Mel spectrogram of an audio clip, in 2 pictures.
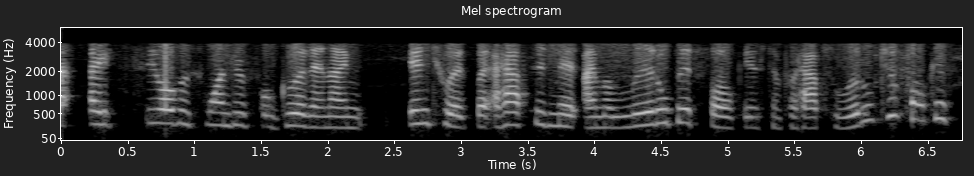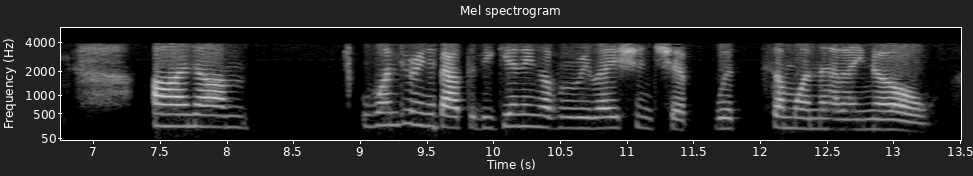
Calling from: New Jersey, United States; I'm in New Jersey.

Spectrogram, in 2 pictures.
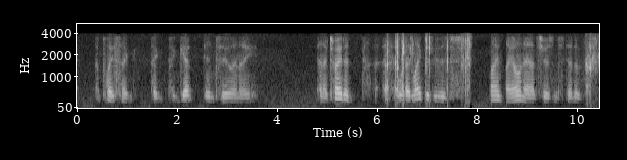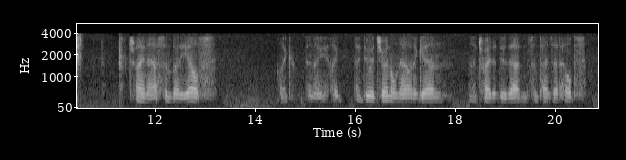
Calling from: Arlington, Massachusetts, United States; I'm calling from Arlington, Massachusetts. Arlington, Massachusetts, yeah.

